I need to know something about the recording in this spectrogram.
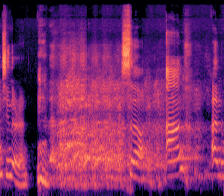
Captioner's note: laughter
